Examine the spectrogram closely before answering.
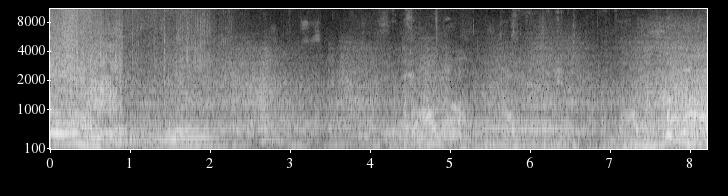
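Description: A rally car engine whines in the distance.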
